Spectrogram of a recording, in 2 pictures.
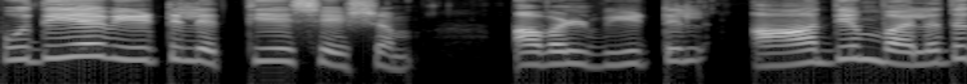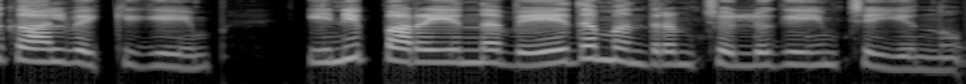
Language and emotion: Malayalam, neutral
